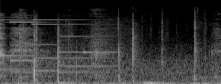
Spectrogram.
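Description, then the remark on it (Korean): A phone rings with a bright, bell-like ringtone: steady high tones layered over quick, repeated chiming strikes, moderately loud and heard on its own without any talking. “너 이 전화만 받고.”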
